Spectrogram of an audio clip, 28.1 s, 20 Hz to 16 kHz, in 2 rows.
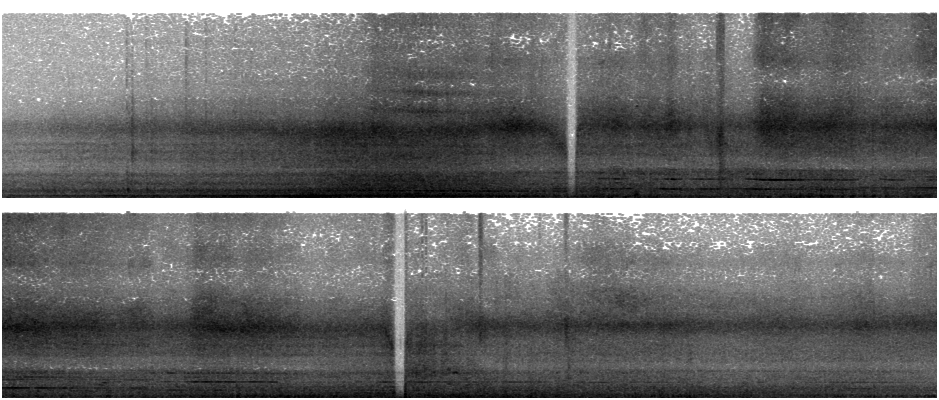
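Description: Greater Anglia passenger train of Mk3 coaches running along the platform. A steady rumble and rail noise builds over the first few seconds and then holds, with thin squealing tones from the wheels coming and going.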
